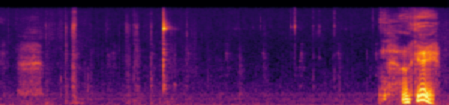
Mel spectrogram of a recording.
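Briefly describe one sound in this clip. Small metal clips click onto wires.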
